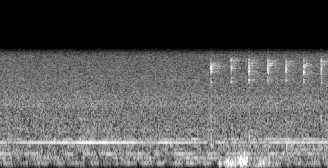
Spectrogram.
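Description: A faint steady hum over room hiss. In the second half comes a quick run of short, high, sharp ticks, about five a second, with a soft low thud among them.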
